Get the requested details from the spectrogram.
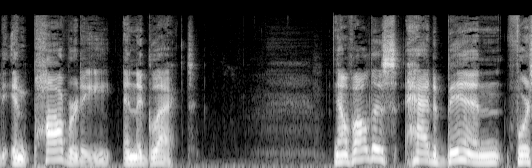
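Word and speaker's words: Valdes: Now, Peter Valdez, or you'll also see his name often depicted as Valdo, W-A-L-D-O, but it wasn't pronounced Waldo, most likely Valdez.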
